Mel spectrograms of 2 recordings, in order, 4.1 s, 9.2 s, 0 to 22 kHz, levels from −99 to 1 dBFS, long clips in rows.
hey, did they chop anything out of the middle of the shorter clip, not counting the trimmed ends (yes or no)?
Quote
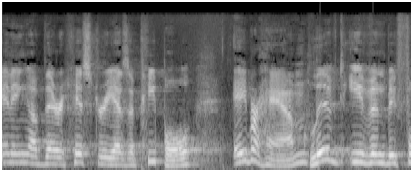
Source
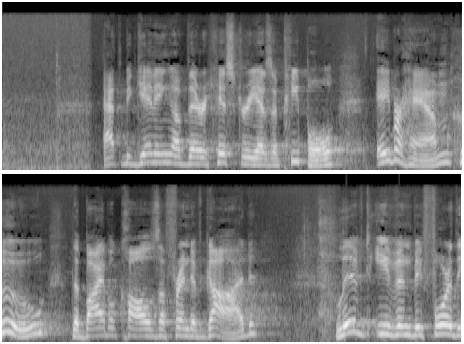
yes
